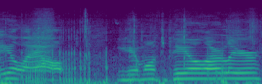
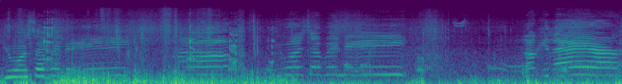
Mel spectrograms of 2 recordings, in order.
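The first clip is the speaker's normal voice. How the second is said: high coaxing pet voice; sweet high voice coaxing a pet; squeaky praising a dog; 10 semitones higher than usual. Real, not acted. Coaxing animal with food.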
